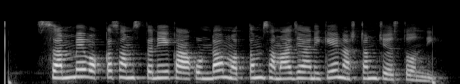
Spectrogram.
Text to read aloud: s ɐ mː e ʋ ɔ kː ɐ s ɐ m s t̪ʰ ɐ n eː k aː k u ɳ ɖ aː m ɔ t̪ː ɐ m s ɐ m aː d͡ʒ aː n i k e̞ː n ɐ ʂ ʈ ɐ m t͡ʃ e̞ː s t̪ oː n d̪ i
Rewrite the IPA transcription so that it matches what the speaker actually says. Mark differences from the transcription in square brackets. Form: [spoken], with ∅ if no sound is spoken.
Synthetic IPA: s ɐ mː e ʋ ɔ kː ɐ s ɐ m s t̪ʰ ɐ n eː k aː k u ɳ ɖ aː m ɔ t̪ː ɐ m s ɐ m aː d͡ʒ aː n i k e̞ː n ɐ ʂ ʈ ɐ m t͡ʃ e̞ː s t̪ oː n d̪ i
